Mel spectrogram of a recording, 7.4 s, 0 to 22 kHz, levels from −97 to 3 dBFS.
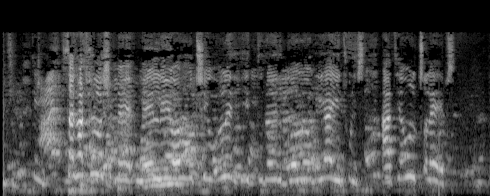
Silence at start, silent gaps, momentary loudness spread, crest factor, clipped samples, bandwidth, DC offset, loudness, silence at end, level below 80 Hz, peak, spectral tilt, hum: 0.05 s; none; 15 LU; 22 dB; under 0.1%; 11.5 kHz; under 0.1%; -22 LUFS; 0.15 s; -66 dBFS; -2 dBFS; -2.5 dB/octave; none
